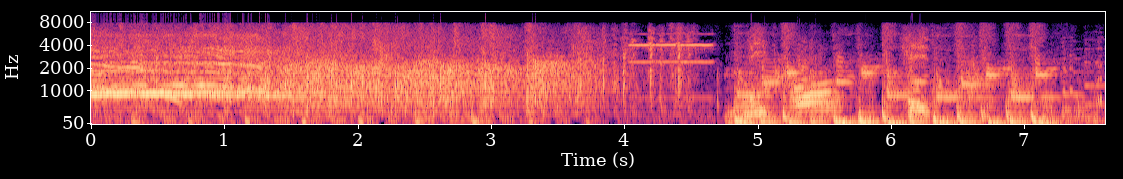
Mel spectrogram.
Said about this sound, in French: Bravo à nos 4 candidats. On peut encore une fois les applaudir.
